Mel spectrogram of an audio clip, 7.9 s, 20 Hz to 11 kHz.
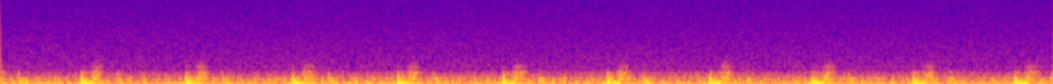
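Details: Stethoscope recording of own heart after a 10km run, lying on a daybed leaning on the left side while controlling breathing: strong, regular lub-dub about 78/min, forceful rhythm; normal heart sounds after exercise.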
